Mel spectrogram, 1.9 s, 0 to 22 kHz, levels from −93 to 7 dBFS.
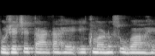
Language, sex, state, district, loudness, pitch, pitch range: Marathi, female, Maharashtra, Sindhudurg, -13 LUFS, 195 Hz, 195-205 Hz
